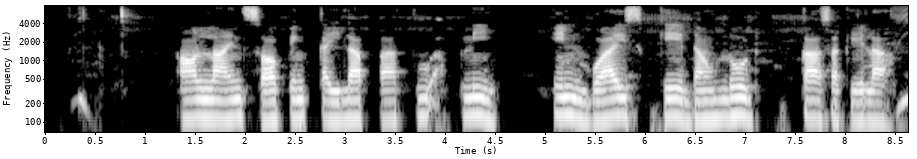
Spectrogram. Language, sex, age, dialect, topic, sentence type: Bhojpuri, male, 25-30, Northern, banking, statement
